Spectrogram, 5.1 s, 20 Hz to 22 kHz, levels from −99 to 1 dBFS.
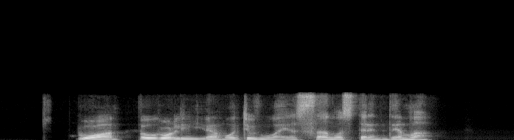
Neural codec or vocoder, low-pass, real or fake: codec, 16 kHz, 0.8 kbps, ZipCodec; 7.2 kHz; fake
